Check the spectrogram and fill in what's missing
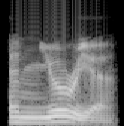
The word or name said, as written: aneuria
